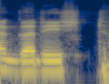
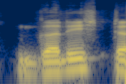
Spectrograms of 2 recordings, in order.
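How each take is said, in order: First: गरिष्ठ ending in breathy "shth"; aspirated ending. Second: गरिष्ठ ending in plain "sht"; no puff on the t of गरिष्ठ; unaspirated ending. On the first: Teacher correcting the word, गरिष्ठ with aspirated th. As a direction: puff the final th of गरिष्ठ. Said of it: "गरिष्ठ होता है". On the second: Teacher showing the mistake, गरिष्ठ with unaspirated t. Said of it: "गरिष्ठ नहीं होता". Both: Shown as a demonstration.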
